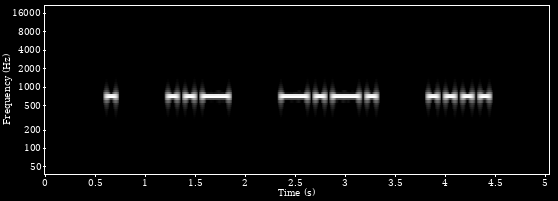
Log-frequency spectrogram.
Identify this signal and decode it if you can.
Morse code, heard as a keyed tone, about 14 wpm, spaced as for 10 wpm, 700 Hz. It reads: EUCH
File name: Morsekurs / Witze / Witz 23. April 2019, 50 F70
